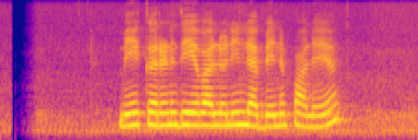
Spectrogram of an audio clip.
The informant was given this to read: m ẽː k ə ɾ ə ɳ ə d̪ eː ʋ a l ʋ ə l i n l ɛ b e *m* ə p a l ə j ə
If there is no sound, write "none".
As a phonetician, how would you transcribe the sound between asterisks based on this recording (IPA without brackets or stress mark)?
n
